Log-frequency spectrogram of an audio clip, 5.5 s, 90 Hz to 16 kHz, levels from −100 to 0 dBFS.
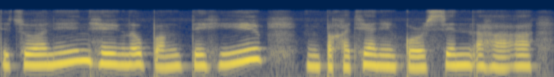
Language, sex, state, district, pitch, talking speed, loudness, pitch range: Mizo, female, Mizoram, Aizawl, 205 Hz, 130 wpm, -15 LUFS, 190-215 Hz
